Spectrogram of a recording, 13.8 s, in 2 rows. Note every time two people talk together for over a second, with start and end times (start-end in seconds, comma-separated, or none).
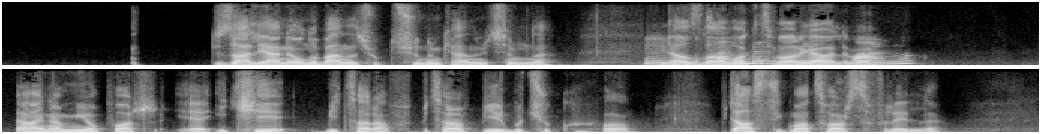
4.4-5.9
